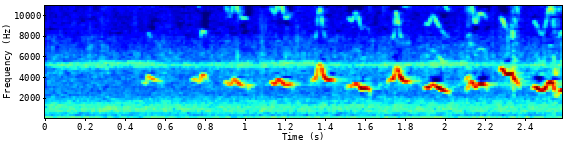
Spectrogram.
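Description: An ultramarine grosbeak sings a quick run of clear, sliding whistled notes, rising and falling around a high pitch, with a faint steady hiss behind.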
